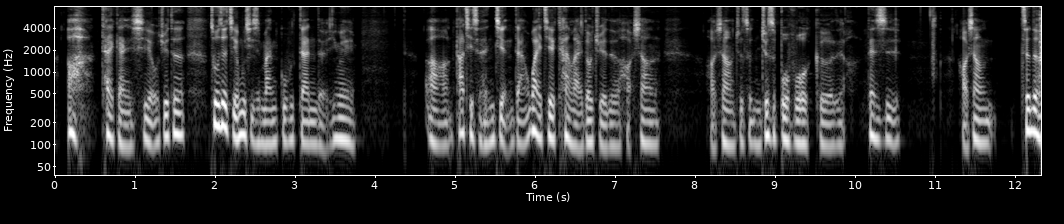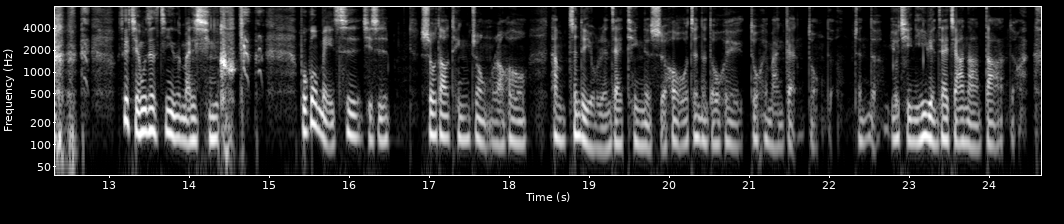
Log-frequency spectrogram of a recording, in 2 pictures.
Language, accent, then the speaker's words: Chinese; Taiwan; 这是我的，我的故乡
